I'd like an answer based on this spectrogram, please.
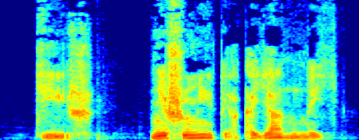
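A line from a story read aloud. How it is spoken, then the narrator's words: Threatening whisper. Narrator (Russian): с угрозой зашептала она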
